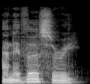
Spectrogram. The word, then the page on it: anniversary: British English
